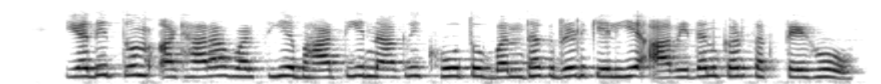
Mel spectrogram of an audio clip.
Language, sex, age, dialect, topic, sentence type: Hindi, female, 25-30, Awadhi Bundeli, banking, statement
